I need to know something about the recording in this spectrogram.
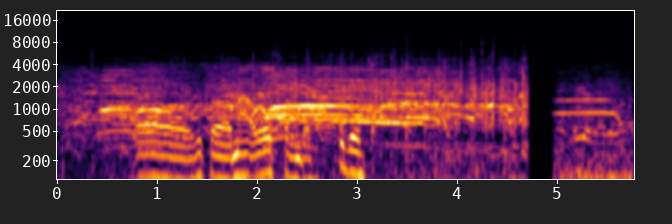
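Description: Young men and women shout and cheer close by, outdoors.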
